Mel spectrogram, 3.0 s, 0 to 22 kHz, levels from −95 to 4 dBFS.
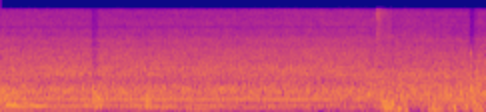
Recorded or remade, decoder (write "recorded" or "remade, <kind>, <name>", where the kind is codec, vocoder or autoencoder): recorded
